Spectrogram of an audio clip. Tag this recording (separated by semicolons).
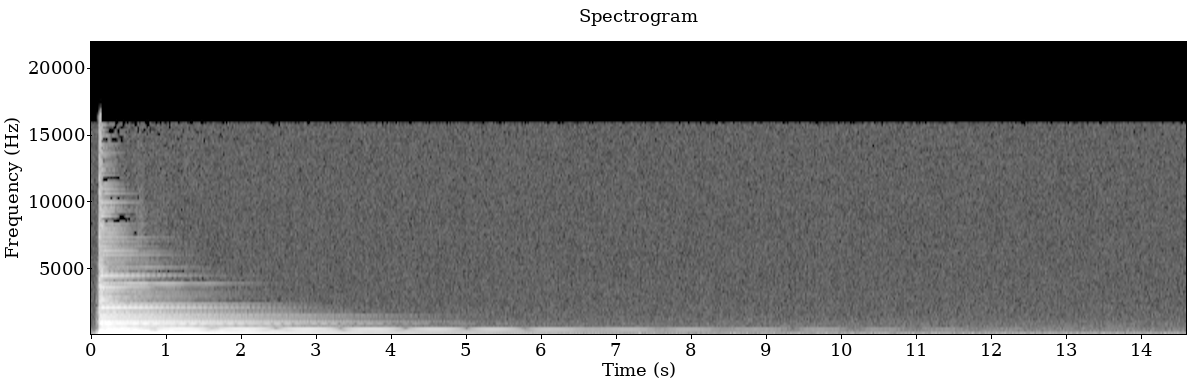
guitar; strummed; acoustic; chord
